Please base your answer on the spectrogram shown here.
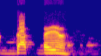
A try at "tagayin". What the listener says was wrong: Tagayin. Is it tak ayin or tagayin? Okay, just don't put a gap. Just make it be like it's in one word.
